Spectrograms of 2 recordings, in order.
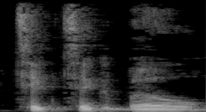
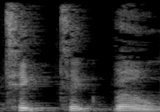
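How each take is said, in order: First: The phrase is said in a chill, relaxed way. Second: The phrase is said in a punchy, energetic way. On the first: This is the speaker's own way of saying it. "I say it in a more of a chill, relaxed way, but it still has a hip hop influence" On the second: This imitates how someone else said it. "he said like"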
